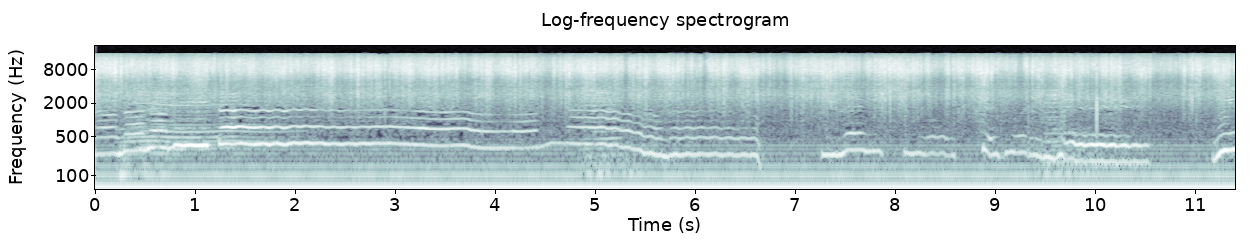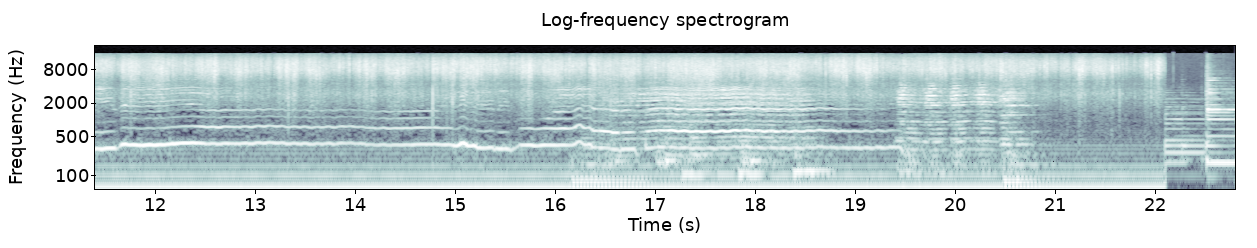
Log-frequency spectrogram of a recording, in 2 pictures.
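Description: An old shellac 78 rpm record playing the close of a lullaby: a wordless melody line of long, wavering held notes in two long phrases, over the disc's steady crackle and hiss and a low hum.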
